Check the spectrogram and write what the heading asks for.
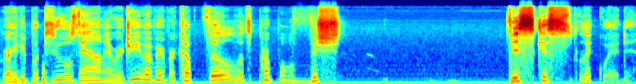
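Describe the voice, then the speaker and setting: A man with a high, creaky voice at normal speed hosts a livestream fan fiction reading. He narrates expressively but keeps breaking off into casual, exasperated asides, with swearing.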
